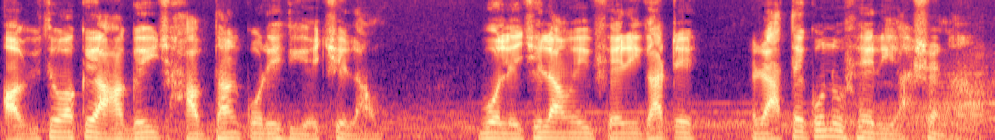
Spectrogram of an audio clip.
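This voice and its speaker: A man voicing a grave old ghost in a horror cartoon, giving slow, solemn warnings in a deep voice. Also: steady tone, music in the background, close to an everyday voice. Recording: noisy ambience behind the voice.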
